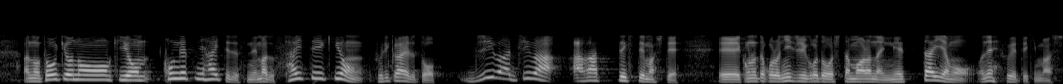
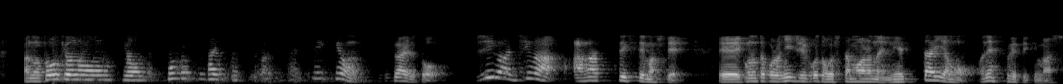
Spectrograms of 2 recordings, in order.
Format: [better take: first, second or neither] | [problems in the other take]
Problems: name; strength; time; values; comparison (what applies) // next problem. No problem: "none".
first | noise reduction (neural mask model DeepFilterNet 3)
